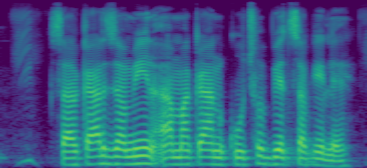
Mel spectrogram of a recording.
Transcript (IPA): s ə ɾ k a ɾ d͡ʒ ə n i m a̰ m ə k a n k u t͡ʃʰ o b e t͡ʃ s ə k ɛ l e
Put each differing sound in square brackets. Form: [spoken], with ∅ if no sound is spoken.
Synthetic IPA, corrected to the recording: s ə ɾ k a ɾ d͡ʒ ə [m] i [n] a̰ m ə k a n k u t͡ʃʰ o b e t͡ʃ s ə k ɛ l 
